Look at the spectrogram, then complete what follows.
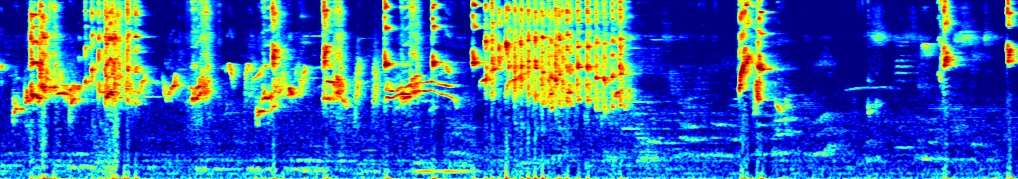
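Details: Lovebird in ngetik-style song: fast high chatter and sliding squeaks for about six seconds, then a quieter stretch with only occasional sharp chirps.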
